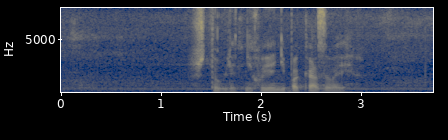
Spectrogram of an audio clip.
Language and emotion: Russian, angry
